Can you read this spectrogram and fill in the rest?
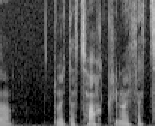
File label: "toc", Welsh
